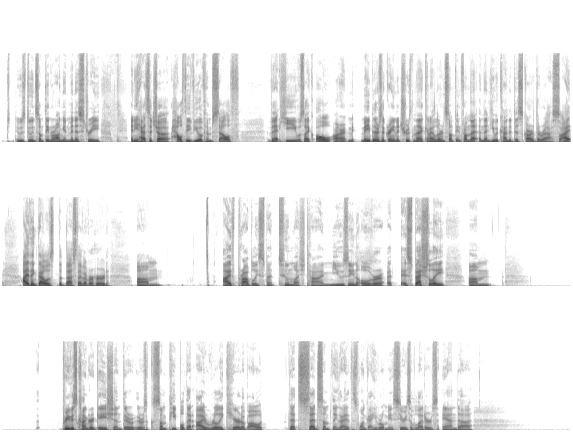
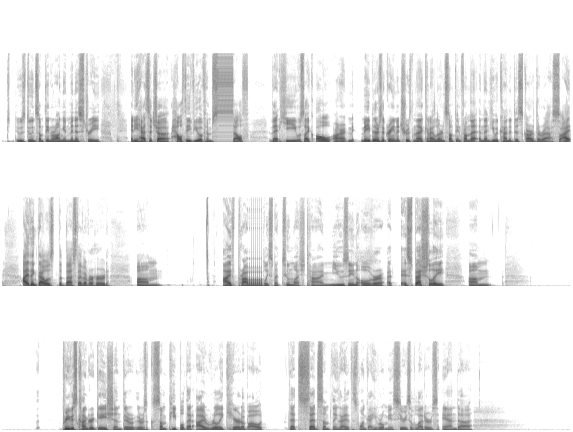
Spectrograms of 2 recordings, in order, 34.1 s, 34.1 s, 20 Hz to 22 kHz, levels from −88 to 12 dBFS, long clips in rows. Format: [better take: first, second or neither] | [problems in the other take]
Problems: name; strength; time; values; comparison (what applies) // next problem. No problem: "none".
first | audio freezing; at 4.5 s and at 16 s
